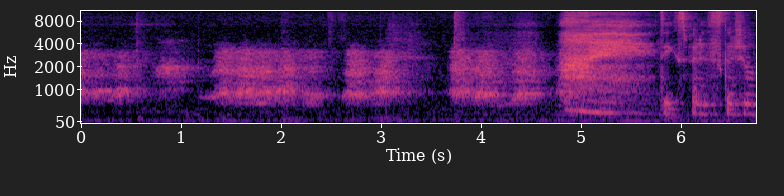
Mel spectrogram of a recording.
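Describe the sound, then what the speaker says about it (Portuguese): A dog barks in several short bursts at a distance from the microphone, with a gasp-like breathy sound near the end and no clear speech over it. "Tem que esperar esse cachorro parar de latir."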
